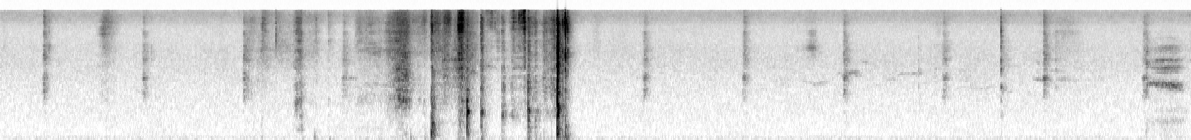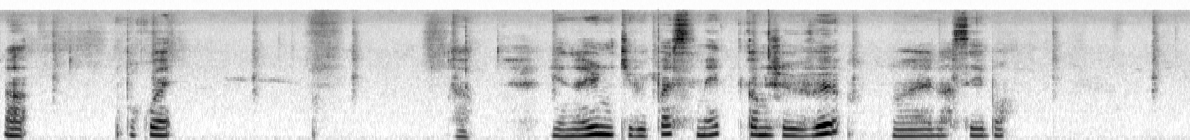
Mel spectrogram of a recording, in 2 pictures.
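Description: Tweezers tap and scrape lightly on paper.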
